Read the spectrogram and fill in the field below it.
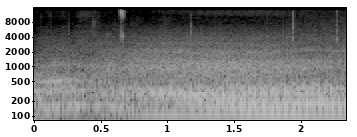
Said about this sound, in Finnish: Niin, tässä oli nyt viritetty auto. Kyllä, varmasti niitä löytyy täällä myös.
